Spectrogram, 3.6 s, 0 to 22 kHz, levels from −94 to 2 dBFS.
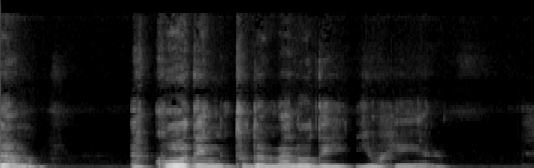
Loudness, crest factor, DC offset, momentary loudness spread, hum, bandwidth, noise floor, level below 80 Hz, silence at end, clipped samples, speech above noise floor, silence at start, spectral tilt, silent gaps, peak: -27 LUFS; 20 dB; under 0.1%; 21 LU; none; 15 kHz; -73 dBFS; -68 dBFS; 0.6 s; under 0.1%; 47 dB; 0 s; -7.5 dB/octave; none; -8 dBFS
